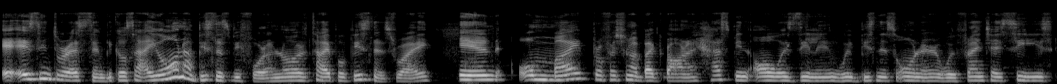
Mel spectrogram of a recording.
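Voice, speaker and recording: Colombian-accented businesswoman, lively guest. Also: on the low side, moderate pace, few pauses. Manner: energetic, talks in bursts with non-native phrasing. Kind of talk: interview answers.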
